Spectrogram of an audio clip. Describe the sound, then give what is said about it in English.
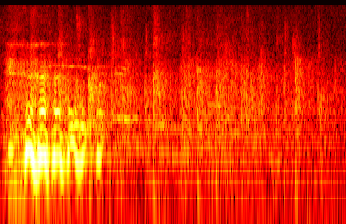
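A church audience breaks into applause, a dense patter of many hands clapping steadily after a brief vocal exclamation at the start, then continuing at an even, moderate level. “And you can clap that.”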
